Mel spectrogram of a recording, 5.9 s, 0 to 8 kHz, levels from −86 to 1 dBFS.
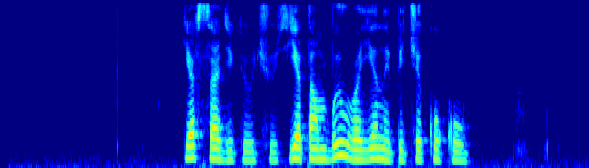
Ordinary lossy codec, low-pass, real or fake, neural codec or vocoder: none; 7.2 kHz; real; none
